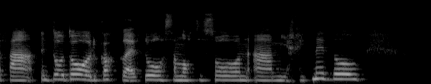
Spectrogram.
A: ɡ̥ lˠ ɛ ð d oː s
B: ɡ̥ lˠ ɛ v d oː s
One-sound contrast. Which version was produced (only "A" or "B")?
B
